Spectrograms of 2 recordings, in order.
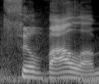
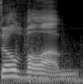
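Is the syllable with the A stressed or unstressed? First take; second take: stressed; unstressed. First: The syllable with the A is stressed. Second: The syllable with the A is unstressed. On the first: The speaker calls it wrong. "Not Sylvalum" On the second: The speaker calls it right. "Don't stress the A"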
